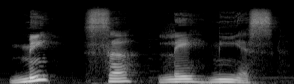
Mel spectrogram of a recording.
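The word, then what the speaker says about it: miscellaneous: सबसे पहला वर्ड काफी बड़ा वर्ड है, मिसलेनियस, मिसलेनियस। से it with me, मिसलेनियस। Stress ले पर है।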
